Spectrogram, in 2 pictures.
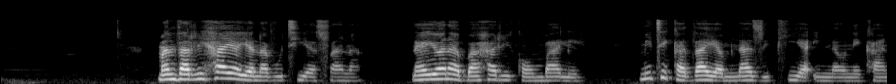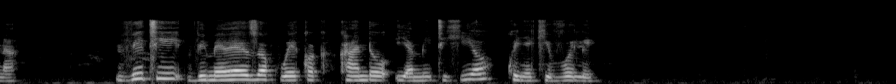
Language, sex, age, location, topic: Swahili, female, 18-24, Mombasa, government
